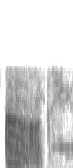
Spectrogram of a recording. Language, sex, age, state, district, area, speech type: Malayalam, male, 18-30, Kerala, Idukki, rural, conversation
